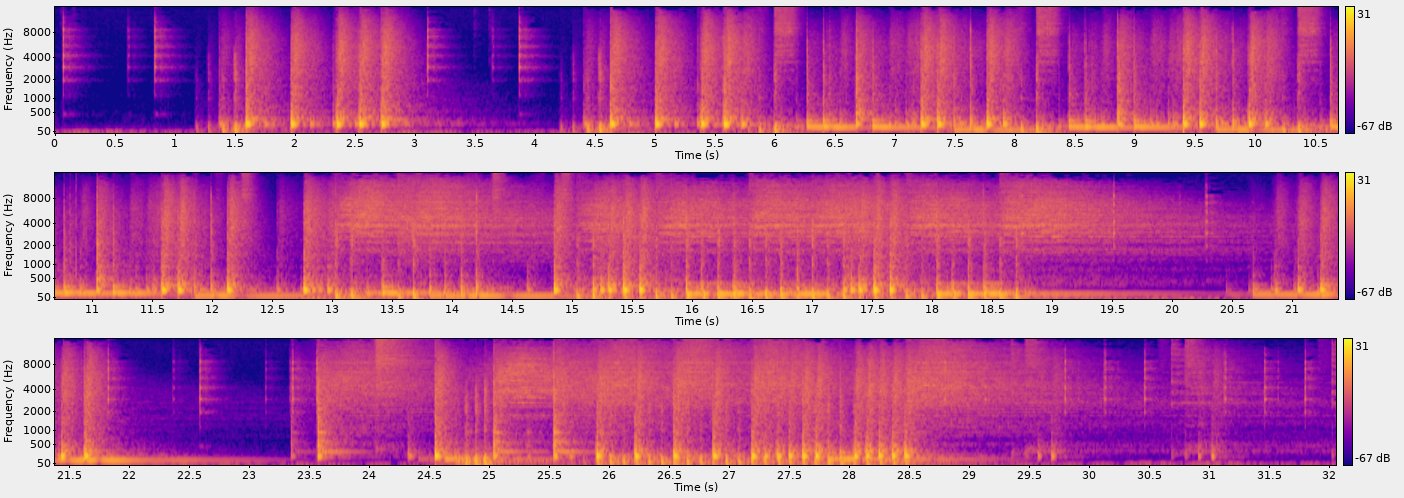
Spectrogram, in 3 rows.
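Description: Addictive Drums 2 virtual drum kit playing a run of short drum fills on kick, snare and cymbals, one fill after another with brief gaps between them. A cymbal wash swells through the middle and again near the end.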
